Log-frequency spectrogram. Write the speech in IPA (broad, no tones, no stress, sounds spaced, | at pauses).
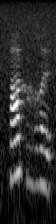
a x a̤ ʁ e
